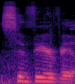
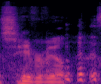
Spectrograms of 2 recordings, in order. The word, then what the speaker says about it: Sevierville: it wrong now um sevierville severe right i always hit saverville um the the adventure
